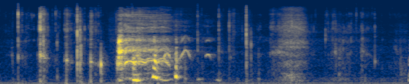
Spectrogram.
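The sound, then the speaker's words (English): Crisp crunching of Pocky biscuit sticks, a Japanese snack, being bitten and chewed, a rapid series of sharp snaps and crackles with brief pauses between bites, loud. “We're crunching on Pocky.”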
